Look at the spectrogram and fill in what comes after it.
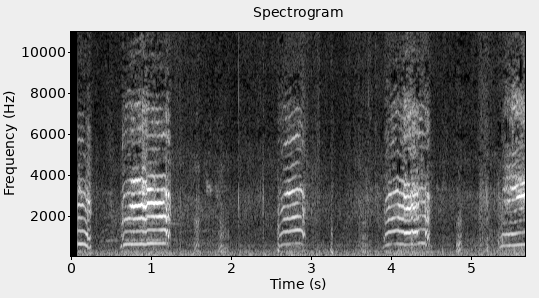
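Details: A cat meows loudly and repeatedly, four drawn-out, plaintive, harmonic-rich meows about 1.5 seconds apart, each rising then falling slightly, with a quiet room background.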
